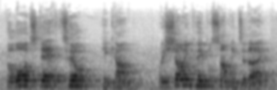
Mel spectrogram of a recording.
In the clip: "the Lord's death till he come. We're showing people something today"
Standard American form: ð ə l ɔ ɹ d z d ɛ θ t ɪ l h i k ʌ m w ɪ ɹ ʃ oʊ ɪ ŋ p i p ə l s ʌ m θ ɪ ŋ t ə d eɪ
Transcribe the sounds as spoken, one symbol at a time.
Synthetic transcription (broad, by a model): ð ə l ɔ ɹ d z d ɛ θ t ɪ l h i k ʌ m w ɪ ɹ ʃ oʊ ɪ ŋ p i p l s ʌ m θ ɪ ŋ t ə d eɪ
